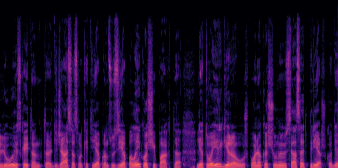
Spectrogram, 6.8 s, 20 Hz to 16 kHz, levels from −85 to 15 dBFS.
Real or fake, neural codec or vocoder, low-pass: real; none; 14.4 kHz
